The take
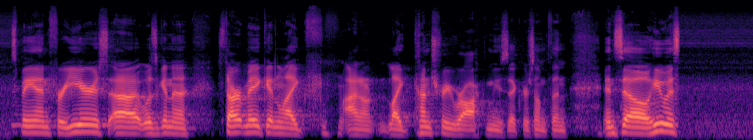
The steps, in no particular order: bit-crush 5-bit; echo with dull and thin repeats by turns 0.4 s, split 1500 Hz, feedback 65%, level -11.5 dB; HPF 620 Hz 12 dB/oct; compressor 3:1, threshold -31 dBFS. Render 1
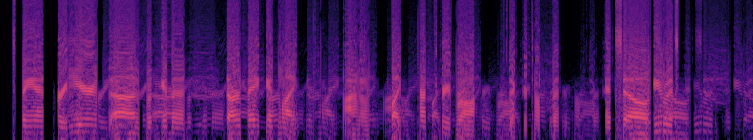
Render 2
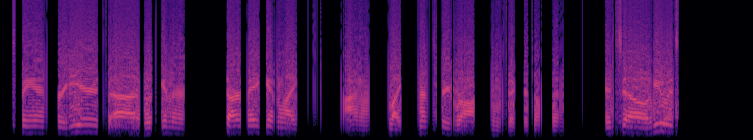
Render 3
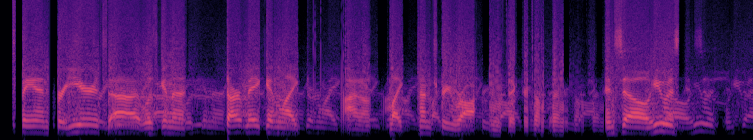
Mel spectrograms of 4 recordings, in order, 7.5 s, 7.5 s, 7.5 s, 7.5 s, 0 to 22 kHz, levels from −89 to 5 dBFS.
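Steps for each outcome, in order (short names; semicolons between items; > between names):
HPF > compressor > bit-crush > echo with dull and thin repeats by turns; compressor > echo with dull and thin repeats by turns > bit-crush > HPF; bit-crush > HPF > compressor > echo with dull and thin repeats by turns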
